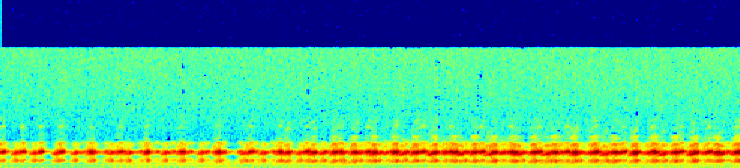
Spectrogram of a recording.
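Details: Forest pond in north-east Italy on an April night, tree frogs chorusing: rapid repeated croaks, roughly two pulses per second, blend into a continuous rattling din over a low murmur.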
